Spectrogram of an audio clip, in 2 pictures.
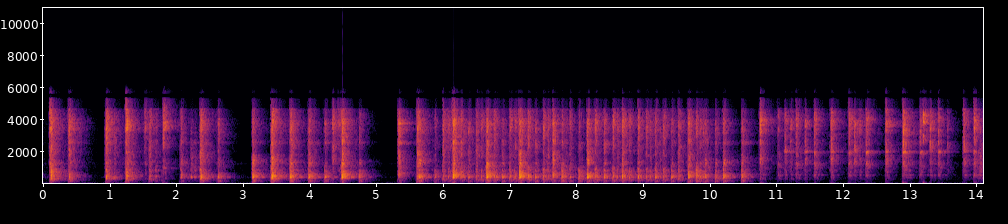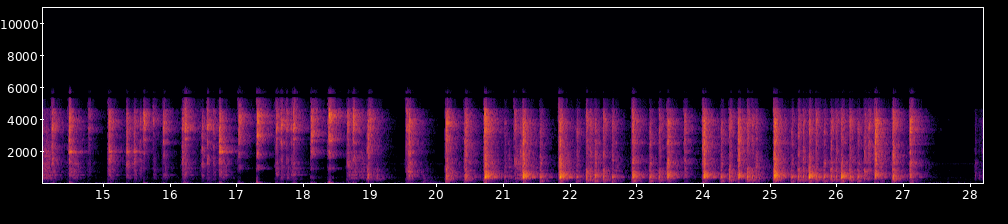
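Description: Improvised drumming with sticks on a glass jam jar and two metal tobacco tins: fast, dense strings of strikes and rolls, broken by a few short pauses, stopping about 27 seconds in.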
